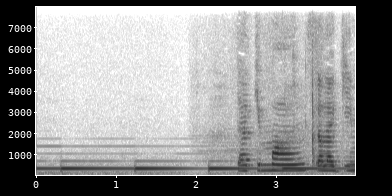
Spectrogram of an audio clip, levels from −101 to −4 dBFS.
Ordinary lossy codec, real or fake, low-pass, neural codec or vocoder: none; real; none; none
